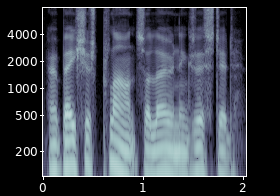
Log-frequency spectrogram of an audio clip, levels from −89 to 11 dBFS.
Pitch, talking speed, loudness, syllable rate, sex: 105 Hz, 120 wpm, -15 LUFS, 5.4 syllables/s, male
